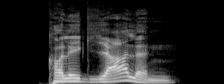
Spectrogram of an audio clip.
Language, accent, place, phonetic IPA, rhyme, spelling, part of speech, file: German, Germany, Berlin, [kɔleˈɡi̯aːlən], -aːlən, kollegialen, adjective, De-kollegialen.ogg
- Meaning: inflection of kollegial: 1. strong genitive masculine/neuter singular 2. weak/mixed genitive/dative all-gender singular 3. strong/weak/mixed accusative masculine singular 4. strong dative plural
